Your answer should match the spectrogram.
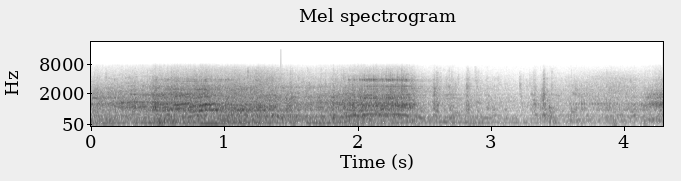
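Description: Competition robot's electric drive motors whining as it drives, the pitch rising and falling as it speeds up and slows. The whine drops away after about two and a half seconds, leaving a quieter stretch with faint clicks.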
